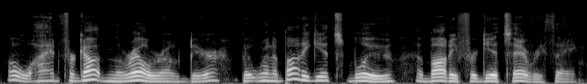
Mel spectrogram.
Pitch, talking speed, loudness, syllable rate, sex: 155 Hz, 175 wpm, -17 LUFS, 4.9 syllables/s, male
